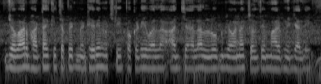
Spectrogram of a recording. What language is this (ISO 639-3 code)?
bho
